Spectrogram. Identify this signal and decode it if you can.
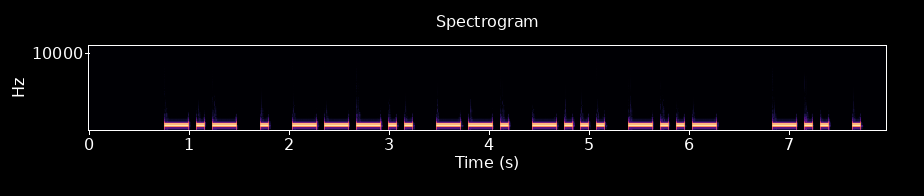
Morse code, heard as a keyed tone, about 15 wpm, 700 Hz. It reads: KE8GBX DE
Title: USA Callsign DE Callsign - 6 Characters - 15wpm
